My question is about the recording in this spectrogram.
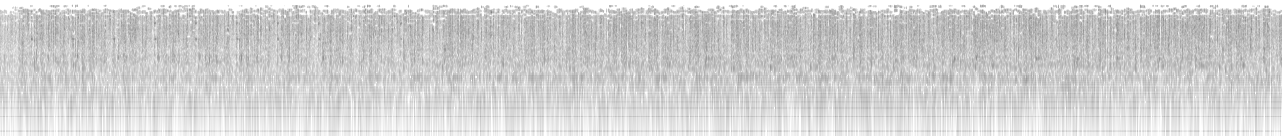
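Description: Type-casting machine in a printing museum casting typographic characters one after another, producing a dense, continuous mechanical whir laced with rapid, regular clicking throughout.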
